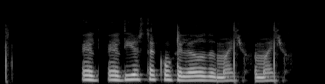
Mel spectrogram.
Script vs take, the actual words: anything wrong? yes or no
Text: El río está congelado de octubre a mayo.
yes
